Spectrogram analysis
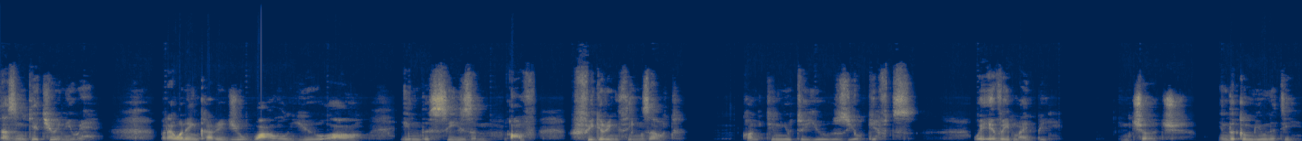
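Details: Adult male speaker; speech.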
